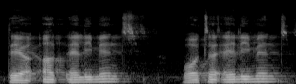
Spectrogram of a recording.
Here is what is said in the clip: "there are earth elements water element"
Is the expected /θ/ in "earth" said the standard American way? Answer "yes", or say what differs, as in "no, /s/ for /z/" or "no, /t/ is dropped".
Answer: no, /t/ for /θ/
